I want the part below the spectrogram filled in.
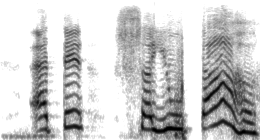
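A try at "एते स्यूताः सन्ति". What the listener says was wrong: आधा सा है, संयुता नहीं होगा,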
